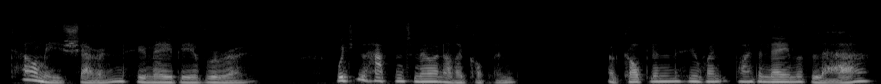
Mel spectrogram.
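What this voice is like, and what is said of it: Ominously calm voice. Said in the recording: “in an ominously calm voice ... continued in its ominous calm”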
